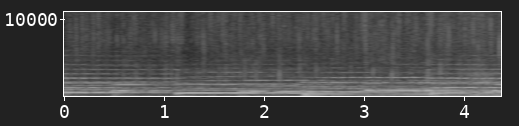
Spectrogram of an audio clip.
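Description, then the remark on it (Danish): Steady rain of a wet May day in 1934 patters continuously and evenly throughout, while waiting for the boat to Sprogø, blended with sustained, droning musical tones that shift pitch a few times. No one speaks. “En regnvåd majdag i 1934 stod Ingeborg med sin kurvekuffert og ventede på båden til Sprogø.”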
